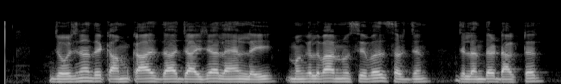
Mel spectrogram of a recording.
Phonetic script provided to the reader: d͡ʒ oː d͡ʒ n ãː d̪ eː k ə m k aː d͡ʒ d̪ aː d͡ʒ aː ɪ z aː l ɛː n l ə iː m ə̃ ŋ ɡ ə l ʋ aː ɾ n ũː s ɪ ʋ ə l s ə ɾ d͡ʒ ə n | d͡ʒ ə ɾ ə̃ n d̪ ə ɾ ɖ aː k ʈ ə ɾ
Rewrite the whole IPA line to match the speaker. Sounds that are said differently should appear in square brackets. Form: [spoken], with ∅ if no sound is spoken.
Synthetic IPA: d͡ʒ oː d͡ʒ n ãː d̪ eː k ə m k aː d͡ʒ d̪ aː d͡ʒ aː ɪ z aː l ɛː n l ə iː m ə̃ ŋ ɡ ə l ʋ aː ɾ n ũː s ɪ ʋ ə l s ə ɾ d͡ʒ ə n | d͡ʒ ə [l] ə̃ n d̪ ə ɾ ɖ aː k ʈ ə ɾ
